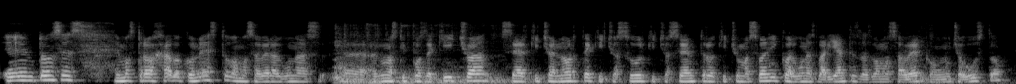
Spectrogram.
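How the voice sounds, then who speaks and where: A man's voice: medium pitch, fairly quick, gravelly, hardly any pauses, darkish tone, highs cut off. Man teaching a recorded lesson. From Ecuador. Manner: patient, explanatory, with frequent fillers and self-corrections. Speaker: language teacher.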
